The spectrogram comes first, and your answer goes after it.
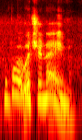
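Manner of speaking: put-on very high-pitched question to a little kid; policeman to child. Policeman addresses small child.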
